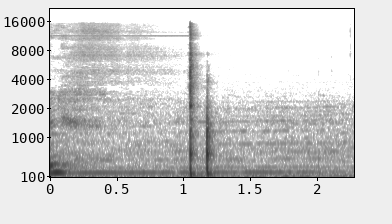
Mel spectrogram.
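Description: A radio knob clicks as it is turned.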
